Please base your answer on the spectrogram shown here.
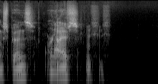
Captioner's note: laughs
